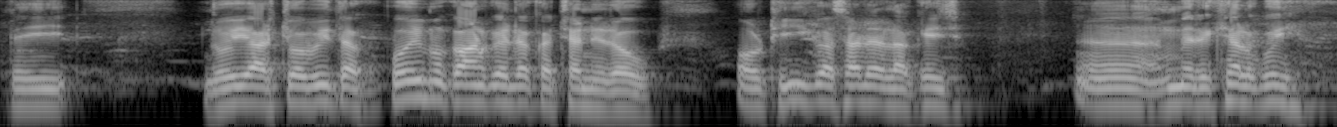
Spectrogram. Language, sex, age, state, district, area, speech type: Dogri, male, 45-60, Jammu and Kashmir, Samba, rural, spontaneous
